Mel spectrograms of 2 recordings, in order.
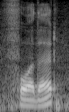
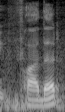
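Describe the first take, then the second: First: फादर said as "pod-er", with a rounded o; फादर mispronounced with a short o, quickly corrected; slip of the tongue. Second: फादर with a breathy ph and an open long a, "phaa-dar"; फादर said carefully and correctly after a sorry; corrected pronunciation. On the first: Teacher reading a word list to the class, misreads फादर with an o. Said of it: "sorry, फादर". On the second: Teacher correcting her own slip for students, फादर said carefully as phaa-dar. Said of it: "sorry". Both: Shown as a demonstration.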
